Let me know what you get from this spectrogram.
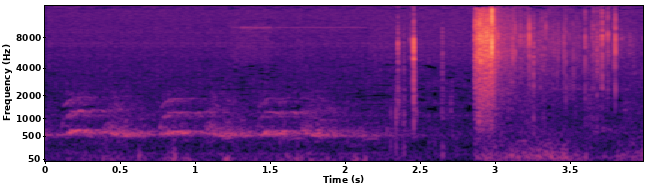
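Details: Basset Hounds of the French Rallye de l'Allagnon kennel following a trail; three drawn-out, tonal bays in quick succession, then rustling and a sharp burst of noise.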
